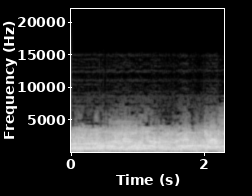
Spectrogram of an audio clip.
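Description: A congregation praying aloud all at once: many overlapping voices in a steady babble.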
